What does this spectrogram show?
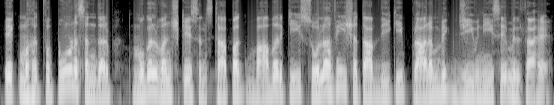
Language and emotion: Hindi, neutral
